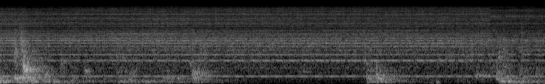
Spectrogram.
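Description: Daiwa Tanacom 500 electric reel whirring steadily as its spool spins and pays out line under a sinking lead, a high, even whine. A few soft knocks sound through it.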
